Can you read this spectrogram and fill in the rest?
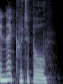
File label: "inequitable", British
